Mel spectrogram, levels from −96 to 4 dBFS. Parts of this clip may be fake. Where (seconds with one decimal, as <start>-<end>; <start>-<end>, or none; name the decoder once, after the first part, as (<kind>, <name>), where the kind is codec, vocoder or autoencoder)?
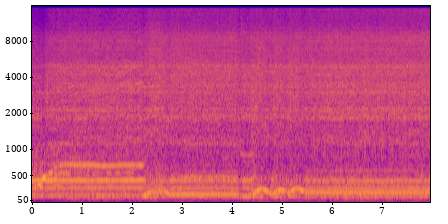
0.0-3.2 (codec, SNAC); 7.5-8.0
